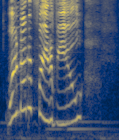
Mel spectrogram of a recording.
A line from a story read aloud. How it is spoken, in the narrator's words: squeaked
